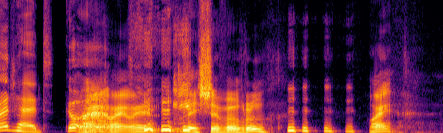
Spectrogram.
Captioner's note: speaking french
